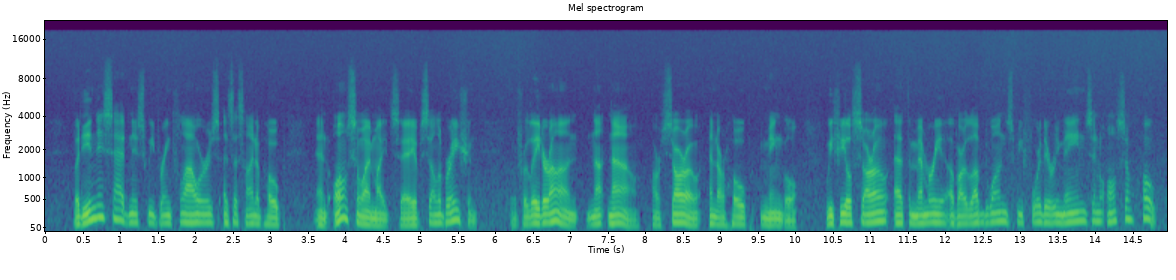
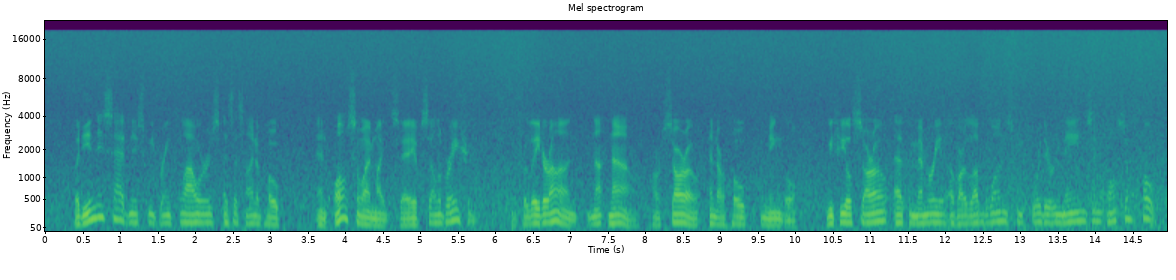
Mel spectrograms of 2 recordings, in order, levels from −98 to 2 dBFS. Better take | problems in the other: first | hiss; loud; throughout; 5 dB below the speech; faint in the first

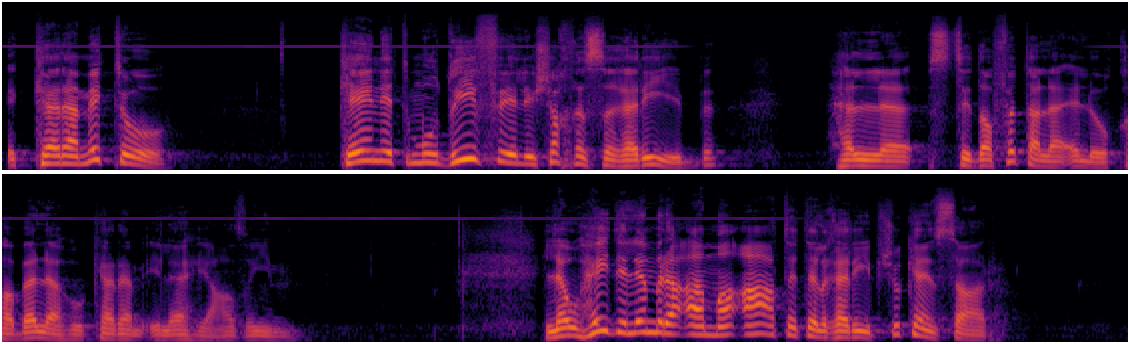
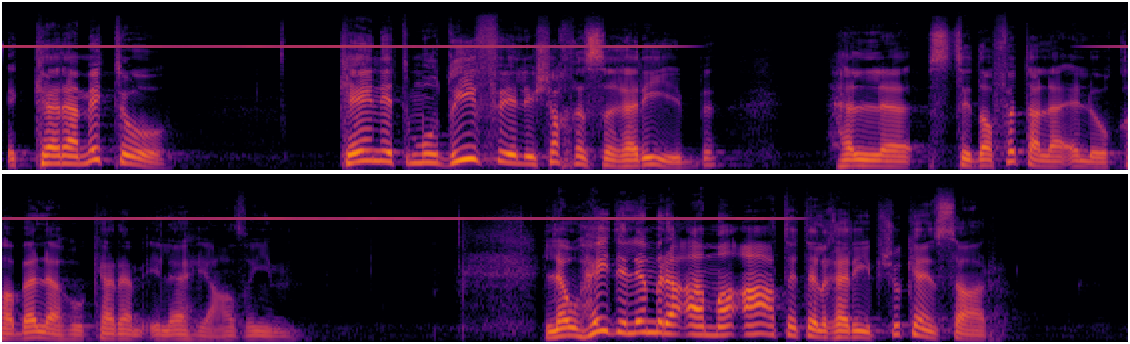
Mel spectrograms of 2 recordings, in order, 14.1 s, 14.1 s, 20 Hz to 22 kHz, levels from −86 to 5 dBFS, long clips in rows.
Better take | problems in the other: first | high-pitched whine; loud; until 4 s and from 7 to 12 s; 7.5 kHz, 9 dB below the speech; faint in the first

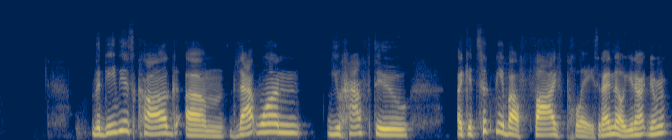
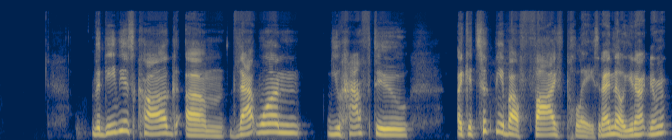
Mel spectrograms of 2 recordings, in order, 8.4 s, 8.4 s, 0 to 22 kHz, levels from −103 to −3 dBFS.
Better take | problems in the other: second | muffled; very; fading above 3.5 kHz

